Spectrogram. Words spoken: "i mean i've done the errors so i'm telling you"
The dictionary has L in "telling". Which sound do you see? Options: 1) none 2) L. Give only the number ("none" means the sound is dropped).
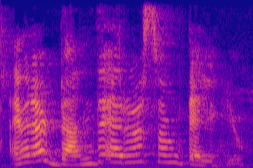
2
